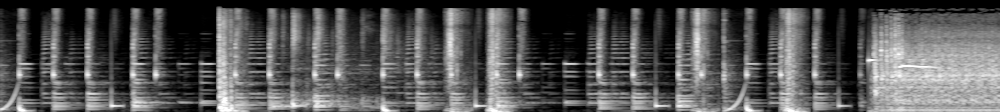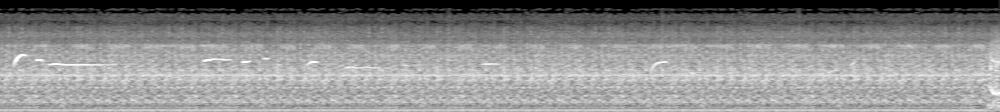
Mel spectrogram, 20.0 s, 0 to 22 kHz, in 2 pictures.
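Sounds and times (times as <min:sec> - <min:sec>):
small engine running steadily: 0:08.7 - 0:20.0.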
